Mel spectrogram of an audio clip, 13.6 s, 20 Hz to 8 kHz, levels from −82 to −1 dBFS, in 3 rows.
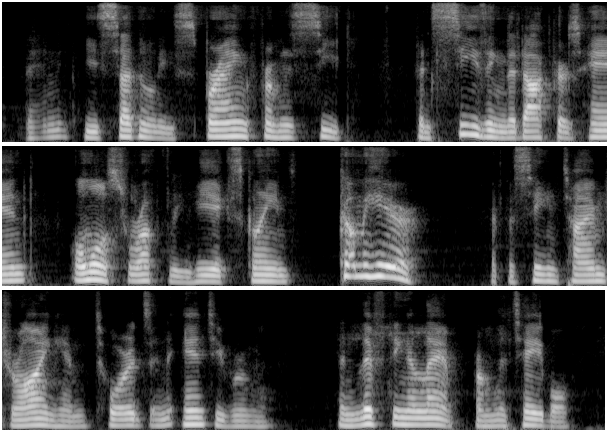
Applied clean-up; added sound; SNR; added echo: neural mask model DeepFilterNet 3.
